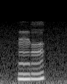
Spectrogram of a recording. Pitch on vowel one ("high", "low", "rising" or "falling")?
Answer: rising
